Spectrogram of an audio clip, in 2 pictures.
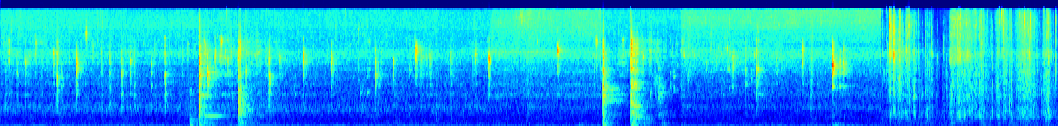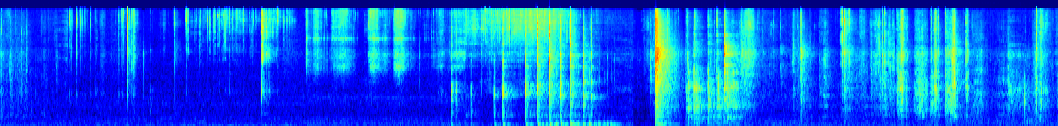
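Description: Deep-fried corn ribs sizzling in hot oil as they are lifted out with a metal skimmer, with light clinks of metal on the pot; the sizzle stops about twelve seconds in. Then a plastic bag crinkles as dried ingredients are tipped into an electric spice grinder's cup, and near the end kitchen scissors snip through a sheet of dried seaweed.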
